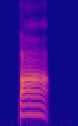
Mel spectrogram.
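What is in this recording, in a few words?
"疤", Chinese; HSK6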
